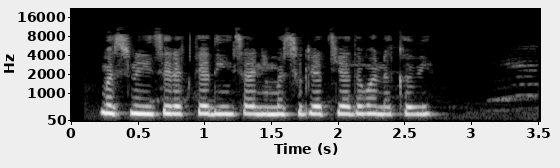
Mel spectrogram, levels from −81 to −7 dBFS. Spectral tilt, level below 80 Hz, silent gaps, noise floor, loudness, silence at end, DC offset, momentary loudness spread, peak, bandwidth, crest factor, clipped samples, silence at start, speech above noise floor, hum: -4 dB/octave; -74 dBFS; none; -54 dBFS; -19 LUFS; 0.85 s; under 0.1%; 6 LU; -6 dBFS; 9 kHz; 12 dB; under 0.1%; 0.2 s; 36 dB; none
